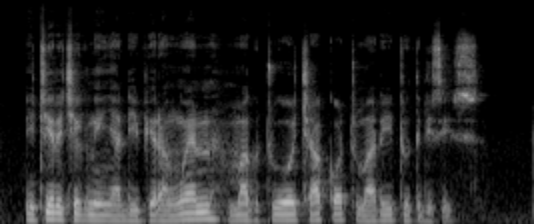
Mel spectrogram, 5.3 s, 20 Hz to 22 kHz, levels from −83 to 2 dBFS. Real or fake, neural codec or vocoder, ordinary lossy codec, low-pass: real; none; Opus, 64 kbps; 19.8 kHz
